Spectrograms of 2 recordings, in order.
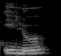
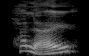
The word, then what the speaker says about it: hello: Et donc c'est pas hello, mais bien hello. Et donc on voit que l'accent tombe sur la deuxième syllabe, le lo. Ce E, c'est le même son qu'on a dans no ou show. Et le premier son, c'est le son H.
